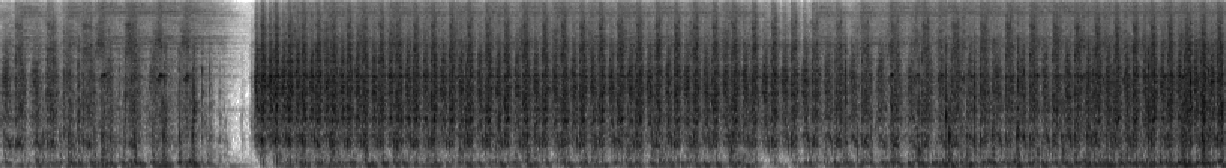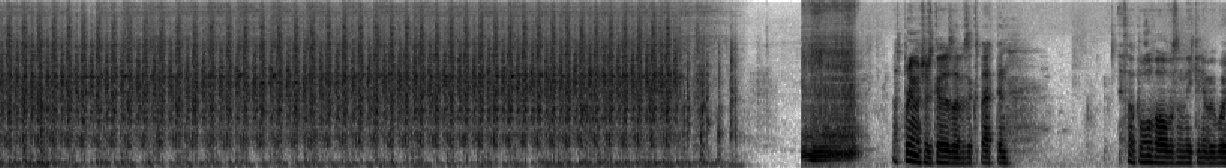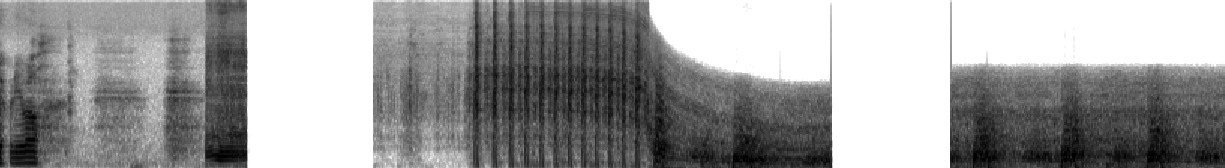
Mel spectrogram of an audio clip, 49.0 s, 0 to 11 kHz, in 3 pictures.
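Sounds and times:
compressed-air engine puffing: 0:00.0 - 0:26.2, 0:27.0 - 0:27.9, 0:33.2 - 0:36.0, 0:38.0 - 0:41.4
valve leaking air: 0:00.0 - 0:26.2, 0:27.0 - 0:28.0, 0:34.8 - 0:36.0.

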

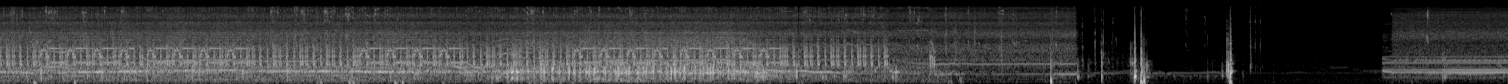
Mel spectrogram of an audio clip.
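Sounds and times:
dense fast rattle: 0:00.0 - 0:09.6
high-pitched buzzing hum: 0:00.0 - 0:10.8.

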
